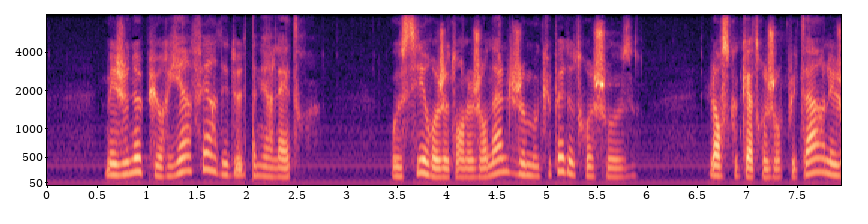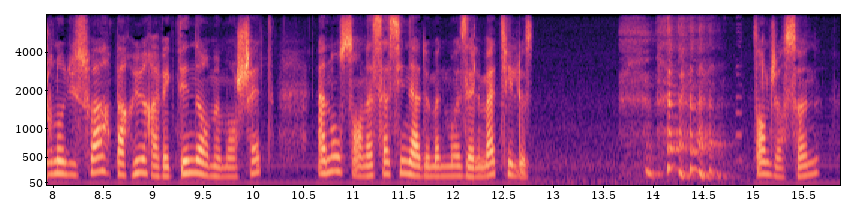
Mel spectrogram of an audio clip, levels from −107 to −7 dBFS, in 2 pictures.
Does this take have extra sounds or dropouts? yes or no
yes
